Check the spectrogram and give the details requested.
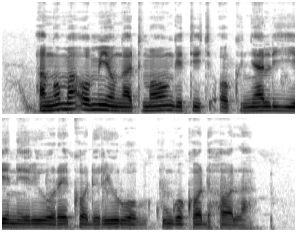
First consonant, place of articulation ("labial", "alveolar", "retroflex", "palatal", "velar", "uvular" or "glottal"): velar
